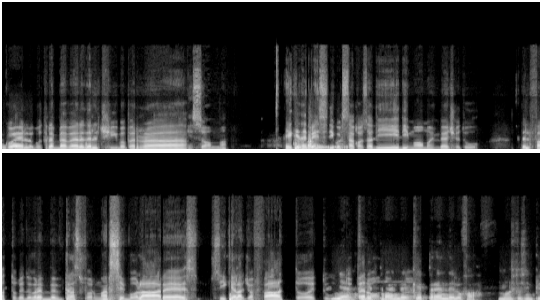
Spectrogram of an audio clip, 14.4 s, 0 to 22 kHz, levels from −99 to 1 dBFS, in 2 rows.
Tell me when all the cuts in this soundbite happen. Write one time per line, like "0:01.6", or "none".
0:02.5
